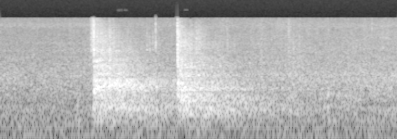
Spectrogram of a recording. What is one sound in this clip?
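A tennis ball bounces sharply on a hard court in a large echoing hall.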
